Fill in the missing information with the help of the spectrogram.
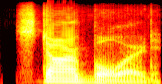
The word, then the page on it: starboard: American English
